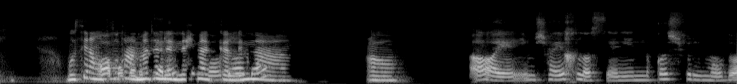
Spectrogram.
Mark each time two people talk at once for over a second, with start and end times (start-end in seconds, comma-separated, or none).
1.0-2.8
